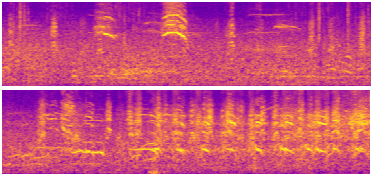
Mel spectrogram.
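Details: Gulls being fed by people give harsh, honking squawks and clear rising cries over a steady background of many more birds calling at once.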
